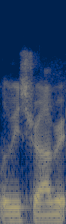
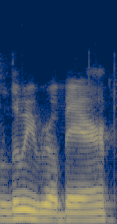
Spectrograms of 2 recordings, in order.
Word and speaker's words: Luis Robert: It's not Luis Robert. It's Louis Robert, but I just hate when I hear announcers say Luis Robert.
